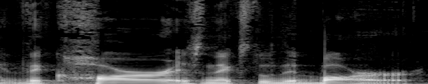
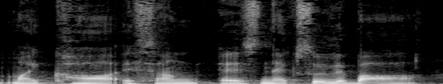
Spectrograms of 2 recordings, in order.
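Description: First: Slow American demo, clear R in "car" and "bar"; American accent with R. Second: British non-rhotic "bar", ending on an open ah; British accent without R. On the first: Teacher contrasting the US with England, slow American R demo. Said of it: "simplemente se pronuncia la R". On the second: Teacher showing how England says it, British R-less demo. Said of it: "en Inglaterra no pronuncian la R, dicen bar". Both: Shown as a demonstration.

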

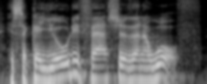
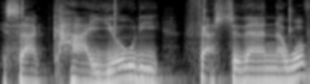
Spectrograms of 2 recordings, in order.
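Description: First: Said in the usual way. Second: Slow, drawn-out model sentence; word by word, slowly; slow repetition. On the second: Shown as a demonstration. Teacher repeating the sentence for learners, slow and careful.

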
